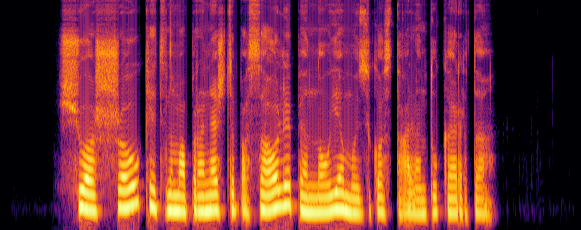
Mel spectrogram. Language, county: Lithuanian, Vilnius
